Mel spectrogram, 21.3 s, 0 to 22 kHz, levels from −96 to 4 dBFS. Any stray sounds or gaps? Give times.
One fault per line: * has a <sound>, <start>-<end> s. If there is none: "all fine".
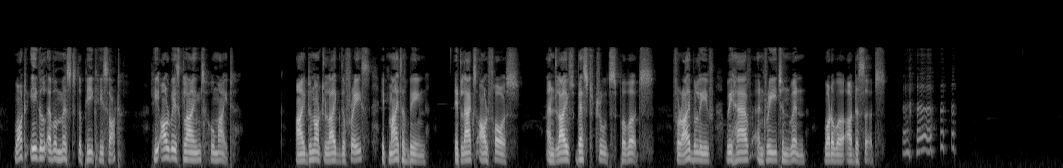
* has a laugh, 18.0-19.1 s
